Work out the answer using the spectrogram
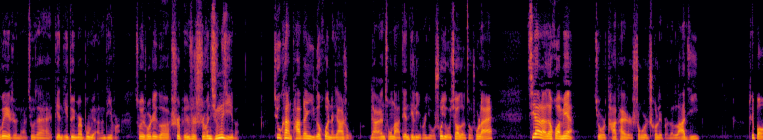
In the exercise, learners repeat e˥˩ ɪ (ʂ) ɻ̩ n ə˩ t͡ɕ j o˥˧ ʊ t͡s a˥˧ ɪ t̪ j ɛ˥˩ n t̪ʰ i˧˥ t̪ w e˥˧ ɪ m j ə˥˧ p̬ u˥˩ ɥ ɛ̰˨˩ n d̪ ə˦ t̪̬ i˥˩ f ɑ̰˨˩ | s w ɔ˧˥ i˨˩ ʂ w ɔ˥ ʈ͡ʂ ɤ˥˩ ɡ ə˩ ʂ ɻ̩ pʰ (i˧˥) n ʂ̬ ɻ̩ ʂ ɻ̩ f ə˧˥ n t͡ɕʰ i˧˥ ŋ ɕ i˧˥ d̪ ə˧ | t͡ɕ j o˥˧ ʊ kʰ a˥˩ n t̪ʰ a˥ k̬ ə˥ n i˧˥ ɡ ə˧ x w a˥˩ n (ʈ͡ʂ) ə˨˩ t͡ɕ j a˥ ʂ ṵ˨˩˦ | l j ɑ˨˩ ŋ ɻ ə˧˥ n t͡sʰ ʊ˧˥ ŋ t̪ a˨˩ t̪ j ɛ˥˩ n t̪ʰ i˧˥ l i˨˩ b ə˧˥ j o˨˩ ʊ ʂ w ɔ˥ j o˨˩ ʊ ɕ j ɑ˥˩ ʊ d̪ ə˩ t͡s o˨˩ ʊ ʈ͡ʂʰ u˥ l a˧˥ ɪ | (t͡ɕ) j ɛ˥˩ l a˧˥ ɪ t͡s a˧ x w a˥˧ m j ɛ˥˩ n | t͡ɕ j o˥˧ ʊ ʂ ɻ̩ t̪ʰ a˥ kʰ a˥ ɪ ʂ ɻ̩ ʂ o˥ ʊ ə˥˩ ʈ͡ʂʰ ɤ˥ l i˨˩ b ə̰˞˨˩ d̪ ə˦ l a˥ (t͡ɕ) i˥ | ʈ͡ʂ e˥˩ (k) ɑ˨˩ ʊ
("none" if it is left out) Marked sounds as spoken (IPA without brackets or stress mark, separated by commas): ʈ͡ʂ, i˧˥, ʈ͡ʂ, t͡ɕ, t͡ɕ, p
